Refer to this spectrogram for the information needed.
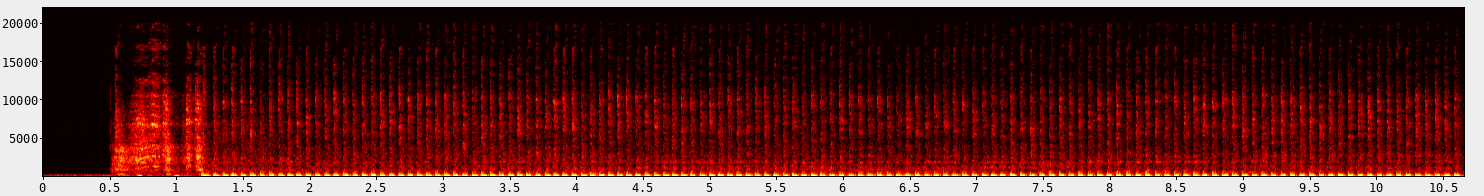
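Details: Honda Grom after ABS module delete and wiring bypass, non-ABS aftermarket rims: brief starter whir, catches within a second and settles into a steady even single-cylinder idle; healthy start and idle.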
